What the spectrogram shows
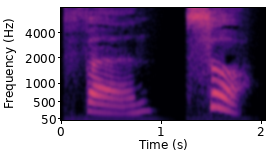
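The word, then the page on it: fense: fen3se4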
